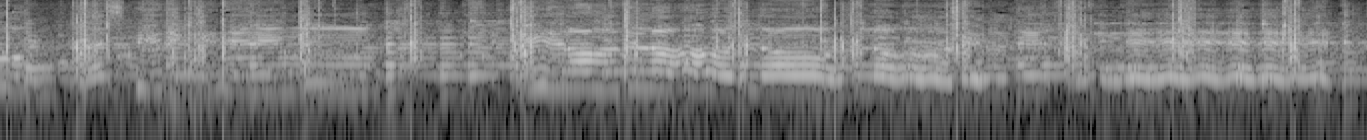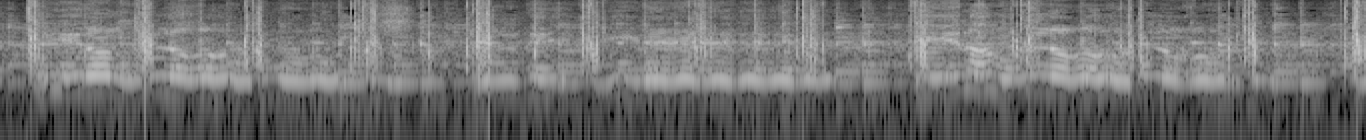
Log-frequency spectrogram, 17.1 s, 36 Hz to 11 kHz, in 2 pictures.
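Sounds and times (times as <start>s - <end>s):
trilled vocal melody: 0.0s - 17.0s.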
